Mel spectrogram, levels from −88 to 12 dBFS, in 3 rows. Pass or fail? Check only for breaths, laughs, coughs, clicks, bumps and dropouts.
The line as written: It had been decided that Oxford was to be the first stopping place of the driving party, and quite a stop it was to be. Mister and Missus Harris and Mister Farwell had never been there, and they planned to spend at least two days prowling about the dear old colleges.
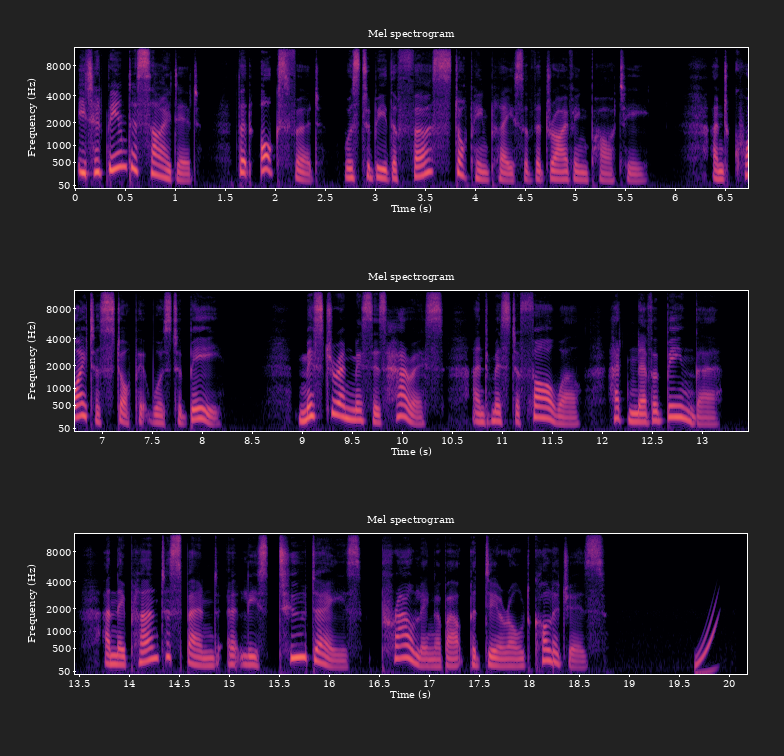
fail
